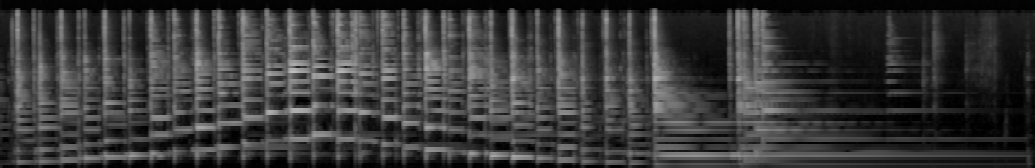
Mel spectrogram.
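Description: Mandolin played with a flatpick: an evenly picked scale, each note picked twice, climbing in pitch and then coming back down. About six and a half seconds in it ends on a strummed chord that rings and fades, struck again about a second later.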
